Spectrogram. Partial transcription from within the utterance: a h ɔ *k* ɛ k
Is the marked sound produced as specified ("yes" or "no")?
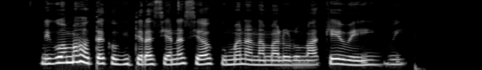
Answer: no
